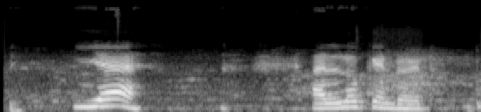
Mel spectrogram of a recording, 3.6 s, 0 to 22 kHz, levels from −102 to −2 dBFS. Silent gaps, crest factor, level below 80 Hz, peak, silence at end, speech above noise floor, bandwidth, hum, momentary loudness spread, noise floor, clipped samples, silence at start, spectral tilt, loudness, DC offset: none; 16 dB; -50 dBFS; -4 dBFS; 0 s; 34 dB; 4.3 kHz; none; 18 LU; -51 dBFS; under 0.1%; 0.05 s; -11.5 dB/octave; -18 LUFS; under 0.1%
